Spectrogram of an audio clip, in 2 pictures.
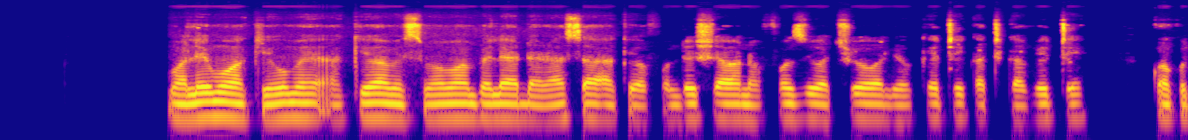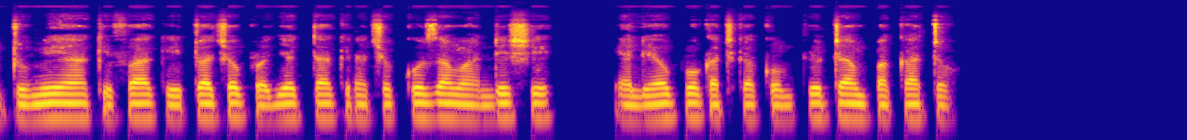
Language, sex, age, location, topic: Swahili, male, 25-35, Dar es Salaam, education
